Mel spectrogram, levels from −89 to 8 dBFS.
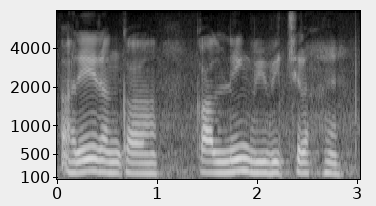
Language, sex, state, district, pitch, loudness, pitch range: Hindi, female, Haryana, Jhajjar, 180 Hz, -14 LUFS, 175-190 Hz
